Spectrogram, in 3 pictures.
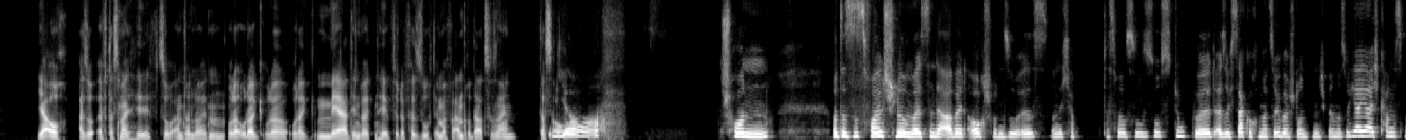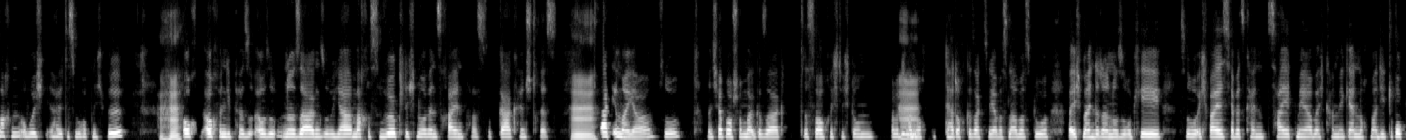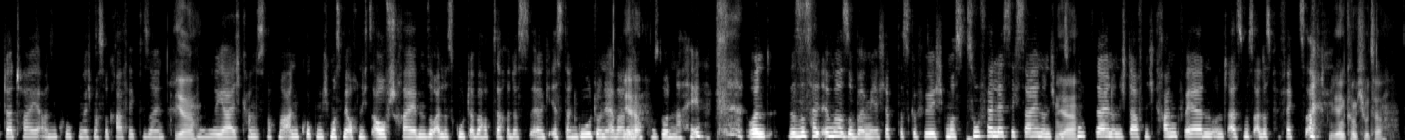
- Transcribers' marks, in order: drawn out: "Ja"; chuckle; laughing while speaking: "Nein"; laughing while speaking: "sein"
- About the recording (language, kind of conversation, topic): German, advice, Wie führe ich ein schwieriges Gespräch mit meinem Chef?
